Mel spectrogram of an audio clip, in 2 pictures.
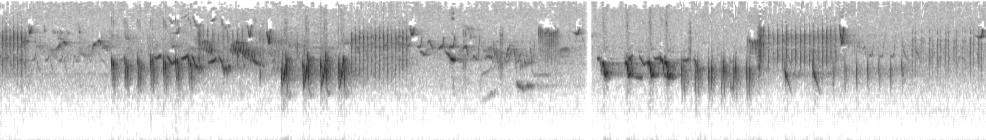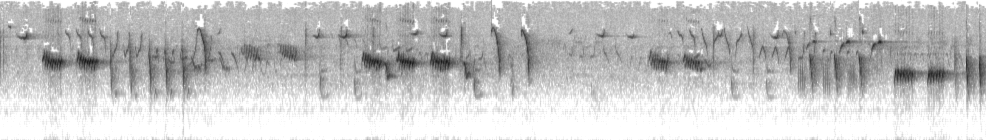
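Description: Songbirds singing: phrases of fast repeated chirps and trills, one after another with short pauses between.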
